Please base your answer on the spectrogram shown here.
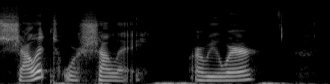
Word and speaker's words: chalet: So, we're I'm just going to go with chalet because it rhymes with valet and it sounds fancy and shallots spelled differently, I believe.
